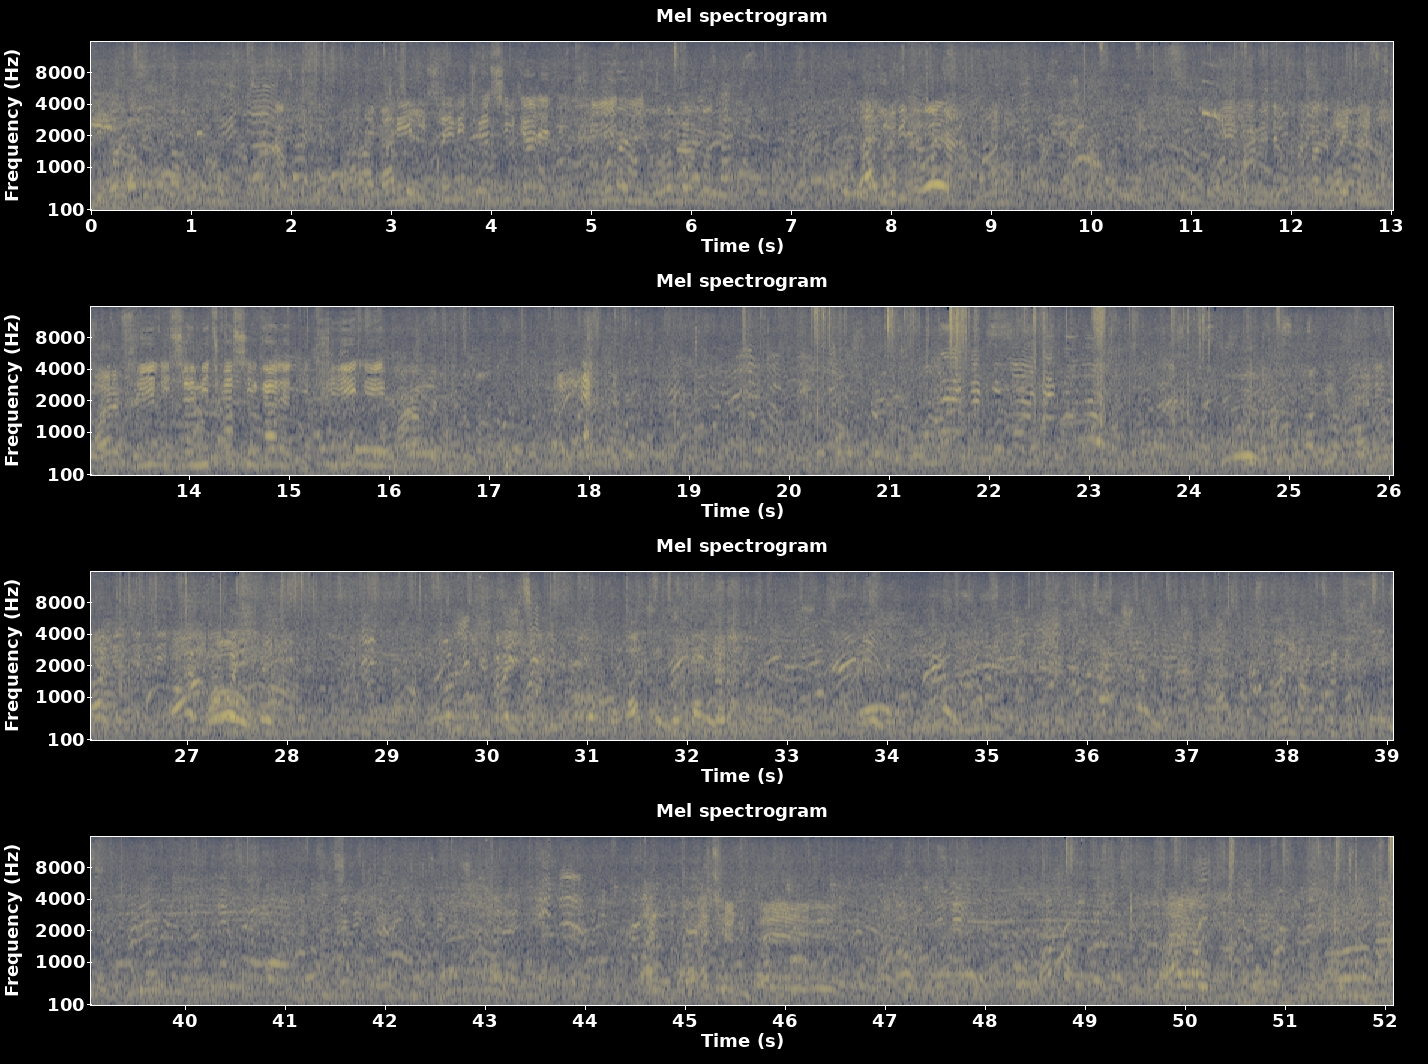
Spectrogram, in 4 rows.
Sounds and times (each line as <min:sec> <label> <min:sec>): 0:00.0 Lot's of people 0:52.0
